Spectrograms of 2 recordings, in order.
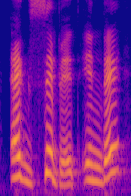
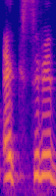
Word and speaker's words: exhibit: 얘도 exhibit인데 이거 the exhibit 말고 the exhibit 이렇게 읽어주시면 좋겠고 요거는 an exhibit 읽어주시면 되겠습니다.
